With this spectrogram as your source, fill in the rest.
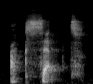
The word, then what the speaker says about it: accept: and false and rhythms for example the word accept accept accept that little apostrophe here is where the stress of the syllable goes to accept so the first one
